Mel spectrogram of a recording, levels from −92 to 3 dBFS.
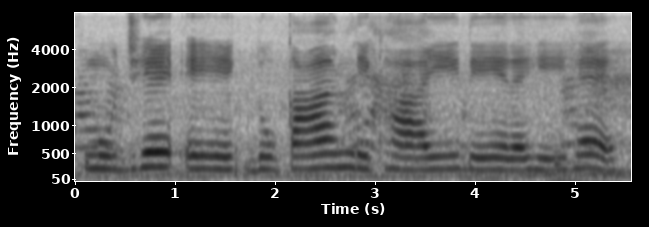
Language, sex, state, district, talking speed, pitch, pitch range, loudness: Hindi, female, Madhya Pradesh, Dhar, 75 wpm, 225 Hz, 215-235 Hz, -15 LUFS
